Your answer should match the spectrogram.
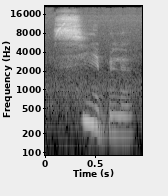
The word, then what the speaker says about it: cible: أمثلة cible. C'est avec I, ça prononce si. B avec L, bl. Cible. La cime.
